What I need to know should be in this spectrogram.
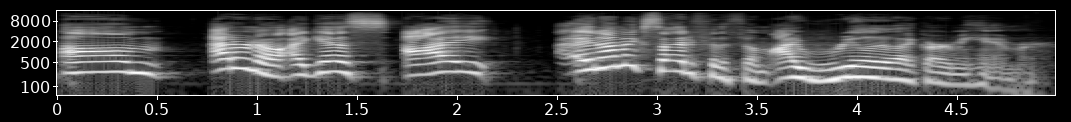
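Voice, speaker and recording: Bright-voiced man in casual movie chat. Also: high voice, big pitch swings, moderate pace. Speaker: film podcast co-host.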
